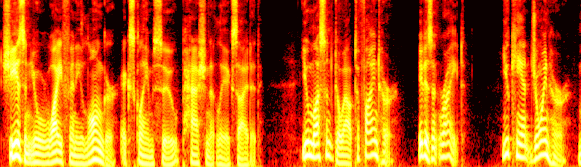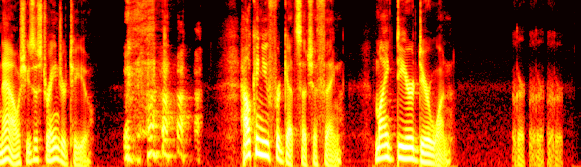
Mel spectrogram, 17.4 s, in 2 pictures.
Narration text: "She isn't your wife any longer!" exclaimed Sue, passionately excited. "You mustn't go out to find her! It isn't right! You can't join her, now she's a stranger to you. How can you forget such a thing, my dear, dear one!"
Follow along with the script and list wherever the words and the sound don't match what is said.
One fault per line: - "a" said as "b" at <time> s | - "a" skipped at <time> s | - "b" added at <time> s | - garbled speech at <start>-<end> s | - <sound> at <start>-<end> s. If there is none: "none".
- laugh at 10.6-11.8 s
- laugh at 16.4-17.2 s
